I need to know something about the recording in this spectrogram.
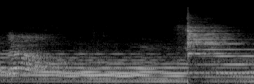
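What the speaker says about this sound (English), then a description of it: "I'm ringing the bells" Church bells ring out in a sustained, resonant peal, with a fresh strike near the end renewing the bright, humming tones.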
